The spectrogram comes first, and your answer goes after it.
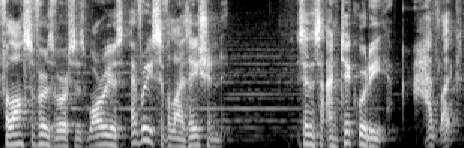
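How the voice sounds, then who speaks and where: Mumbling at a medium pitch with ordinary pitch variation, a man speaks against noticeable background noise. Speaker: video essayist. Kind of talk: casual monologue. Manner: halting, many fillers.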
